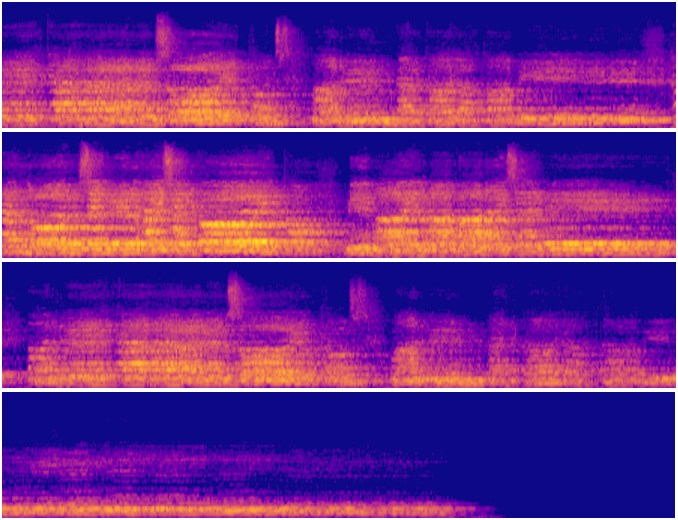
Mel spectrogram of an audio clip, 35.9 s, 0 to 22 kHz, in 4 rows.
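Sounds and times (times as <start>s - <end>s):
choir singing: 0.0s - 33.3s.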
